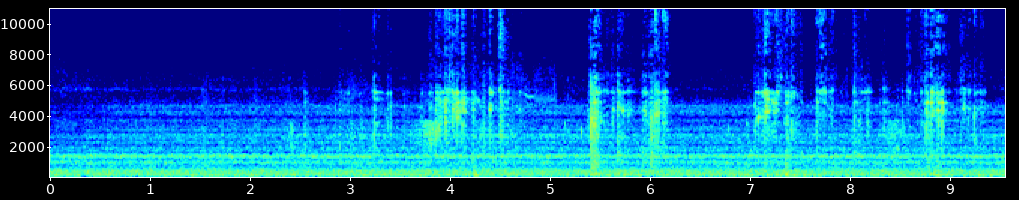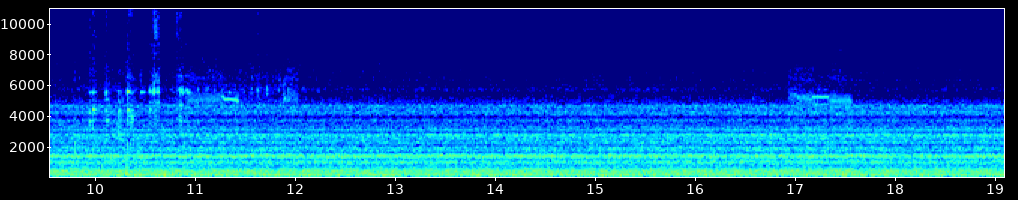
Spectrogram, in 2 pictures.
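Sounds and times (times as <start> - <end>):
cat toy jangling and rattling: 2.4 - 6.3, 7.0 - 11.9.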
